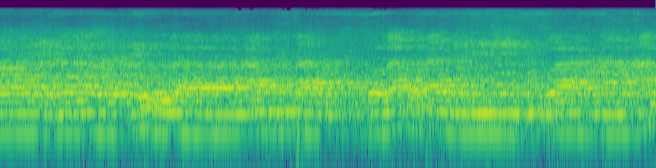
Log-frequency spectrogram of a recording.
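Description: A man's voice chanting into a microphone in long, slowly changing held notes, in the manner of a religious recitation.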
